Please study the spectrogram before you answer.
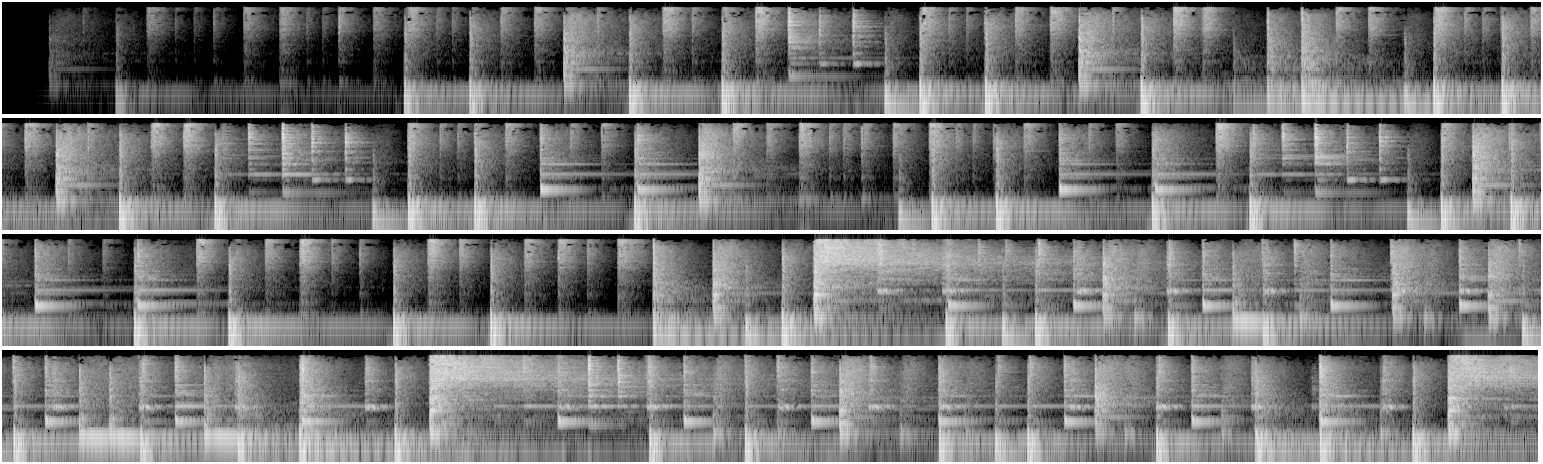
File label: Timba Beat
